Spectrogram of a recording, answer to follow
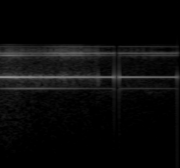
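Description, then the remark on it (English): A bell is struck once and rings on with a steady, high metallic tone that fades only slowly, briefly cutting out near the end. No one speaks. “We're gonna ring that bell for the priestess.”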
